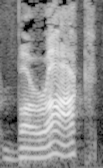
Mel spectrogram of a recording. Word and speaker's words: Barak: Why are Barak, and by the way, that's how they pronounce it in Israel, the Jewish people, so that's how I'll pronounce it.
